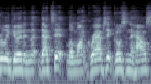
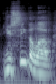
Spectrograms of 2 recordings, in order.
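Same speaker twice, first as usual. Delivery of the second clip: ordinary delivery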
